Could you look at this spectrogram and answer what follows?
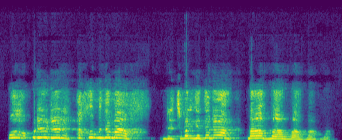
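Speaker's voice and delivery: high, hurried mock husband apology; imitating a husband apologising just to end it, pitched high; impatient husband. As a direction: brush it off like an impatient dad. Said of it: "Ada, ada bapak-bapak".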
